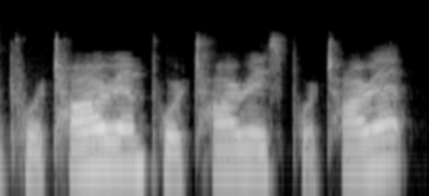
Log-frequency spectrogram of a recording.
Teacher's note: I said we lengthen that final e but then it gets shortened again before final m t and nt in the active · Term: lengthen the final e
